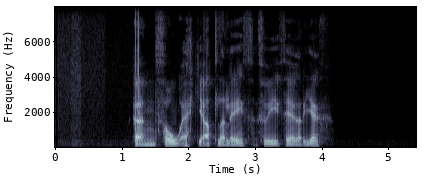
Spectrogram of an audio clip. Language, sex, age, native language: Icelandic, male, 40-49, Icelandic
